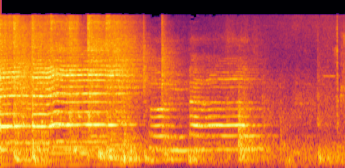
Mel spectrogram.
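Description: Young girls sing together through microphones over loud music.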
